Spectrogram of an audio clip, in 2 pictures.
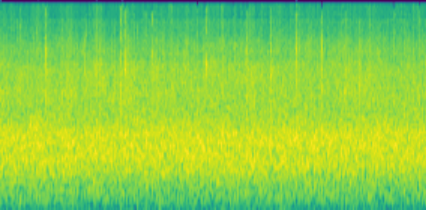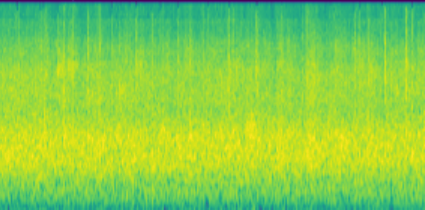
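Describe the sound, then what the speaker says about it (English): Sustained applause from a crowd at a Veterans' Day ceremony honoring World War I veterans, a loud, even, continuous roar of clapping with no talk over it. "I know that applause is for all World War I veterans."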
